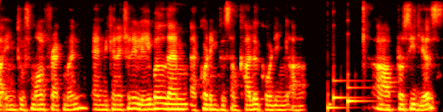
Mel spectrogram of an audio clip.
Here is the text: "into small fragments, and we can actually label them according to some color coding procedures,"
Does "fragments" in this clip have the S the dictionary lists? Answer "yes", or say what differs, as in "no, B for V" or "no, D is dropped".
no, S is dropped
